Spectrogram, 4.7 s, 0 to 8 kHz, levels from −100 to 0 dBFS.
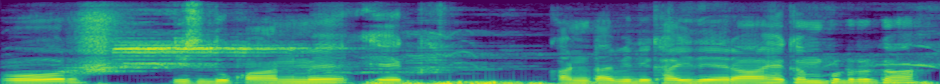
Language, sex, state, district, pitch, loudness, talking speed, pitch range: Hindi, male, Uttar Pradesh, Saharanpur, 145 Hz, -12 LUFS, 165 wpm, 135-160 Hz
